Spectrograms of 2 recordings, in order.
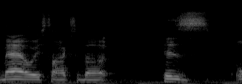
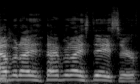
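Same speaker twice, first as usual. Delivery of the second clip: loud, high fake politeness; mock courtesy; 9 semitones higher, 13 dB louder than usual. Worker seeing off a customer, loud mock politeness. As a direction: overdo the customer-service pleasantry loudly.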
